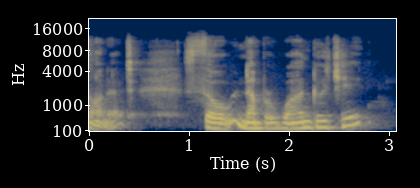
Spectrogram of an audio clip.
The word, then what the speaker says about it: Gauthier: Gu honey is is am I pronouncing your name? So how do you how do you say your name? Gucci.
